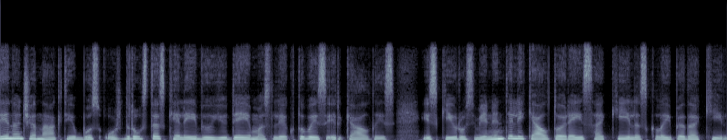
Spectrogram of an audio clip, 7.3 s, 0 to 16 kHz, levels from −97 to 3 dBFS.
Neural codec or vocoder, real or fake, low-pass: codec, 24 kHz, 0.9 kbps, DualCodec; fake; 10.8 kHz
